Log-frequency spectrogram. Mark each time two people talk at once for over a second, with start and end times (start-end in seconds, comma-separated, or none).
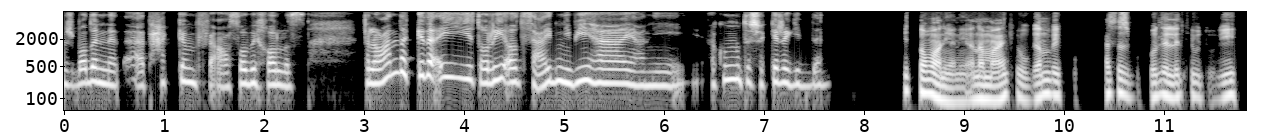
none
